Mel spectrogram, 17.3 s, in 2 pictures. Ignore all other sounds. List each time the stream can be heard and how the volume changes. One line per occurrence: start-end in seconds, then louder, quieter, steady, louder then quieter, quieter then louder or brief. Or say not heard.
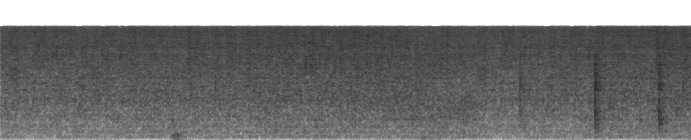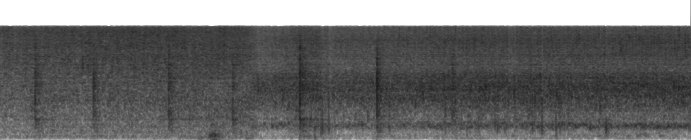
0.0-17.2 louder.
